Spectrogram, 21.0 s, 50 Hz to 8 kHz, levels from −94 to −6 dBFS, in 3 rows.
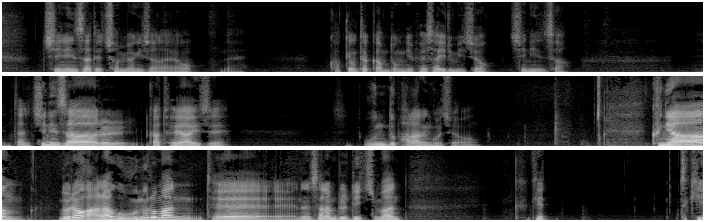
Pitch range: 80-135 Hz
